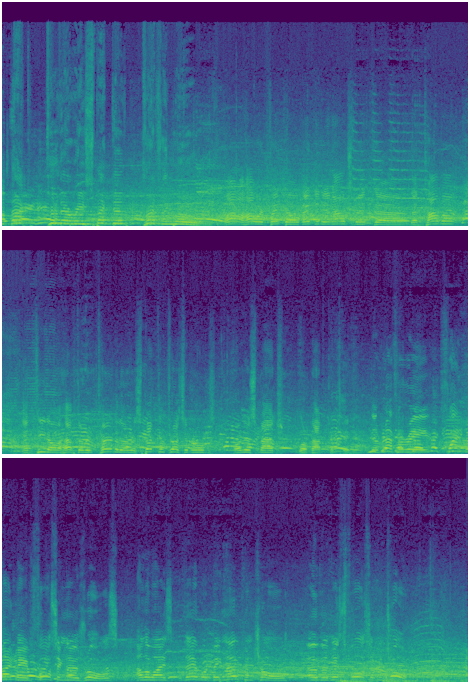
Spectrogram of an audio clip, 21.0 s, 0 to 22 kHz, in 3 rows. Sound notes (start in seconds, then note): 3.1 audience cheering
